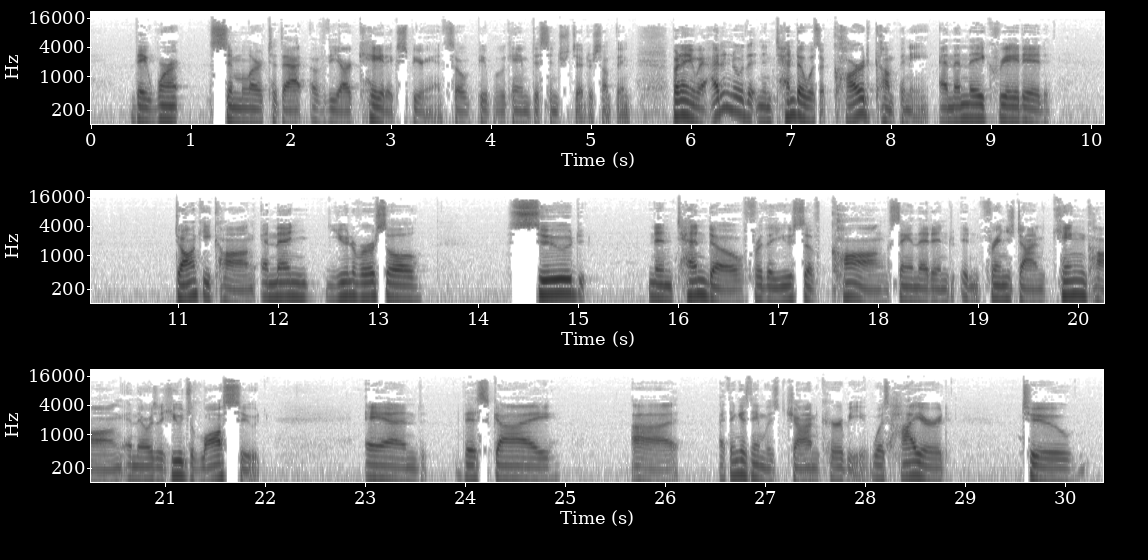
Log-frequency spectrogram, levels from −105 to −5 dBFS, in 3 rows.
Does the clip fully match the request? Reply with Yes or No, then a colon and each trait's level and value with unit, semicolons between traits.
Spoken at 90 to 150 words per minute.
Yes: slow, 135 wpm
